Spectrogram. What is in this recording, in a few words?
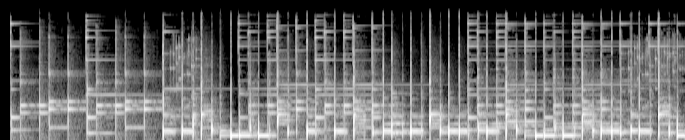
african tribes; itel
